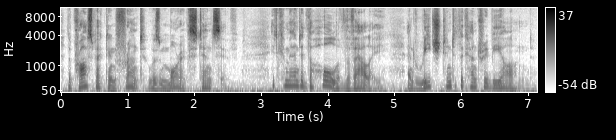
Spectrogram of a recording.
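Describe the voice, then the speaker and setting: A man reads literary prose as an audiobook narrator. His low voice is soft-edged and mellow, and his pitch rises and dips widely through each measured sentence. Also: huge pitch swings.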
